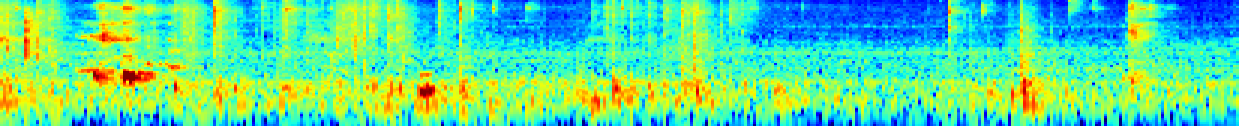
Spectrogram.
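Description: Faint, irregular clicks and taps of a dog's claws on a hard floor as it scrambles about.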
